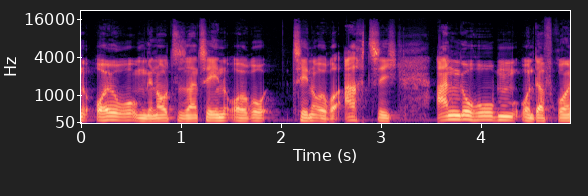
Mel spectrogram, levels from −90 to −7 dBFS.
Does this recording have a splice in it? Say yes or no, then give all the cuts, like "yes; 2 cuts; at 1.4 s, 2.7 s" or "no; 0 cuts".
yes; 1 cut; at 1.2 s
